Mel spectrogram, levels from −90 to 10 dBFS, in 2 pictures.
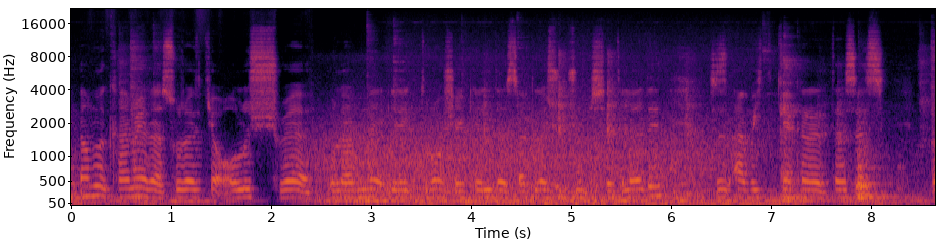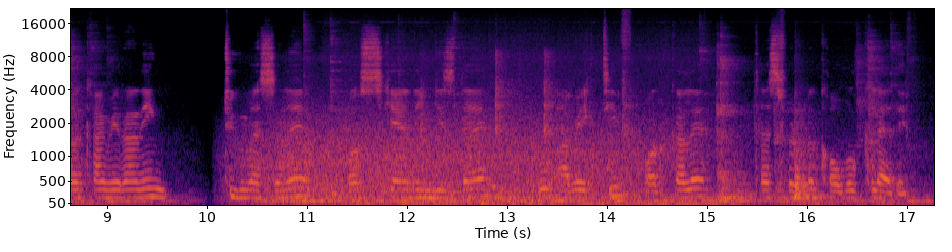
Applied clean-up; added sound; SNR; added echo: none; Sliding door; 1 dB; none.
